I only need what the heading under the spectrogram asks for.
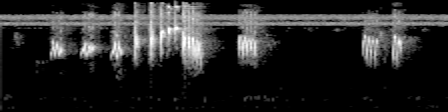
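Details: Singing Javan bush lark used as a lure recording: separate chirped notes, a fast jumbled burst, a buzzy slurred note, then two short rasping notes, with a steady thin high-pitched hum behind.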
